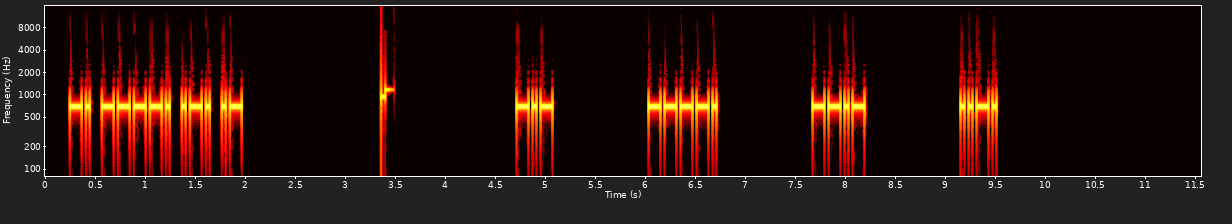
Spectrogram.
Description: Morse code, heard as a keyed tone, about 30 wpm, spaced as for 13 wpm, 700 Hz. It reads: N9RA K9QF
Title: USA Call Signs - 4 Characters - 8x Character Spacing - 30wpm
